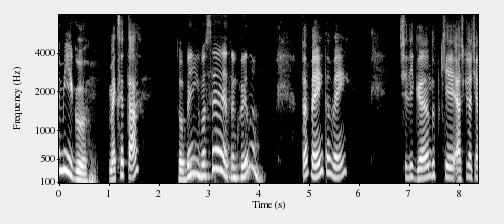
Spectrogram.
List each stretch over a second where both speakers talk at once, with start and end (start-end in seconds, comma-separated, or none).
none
